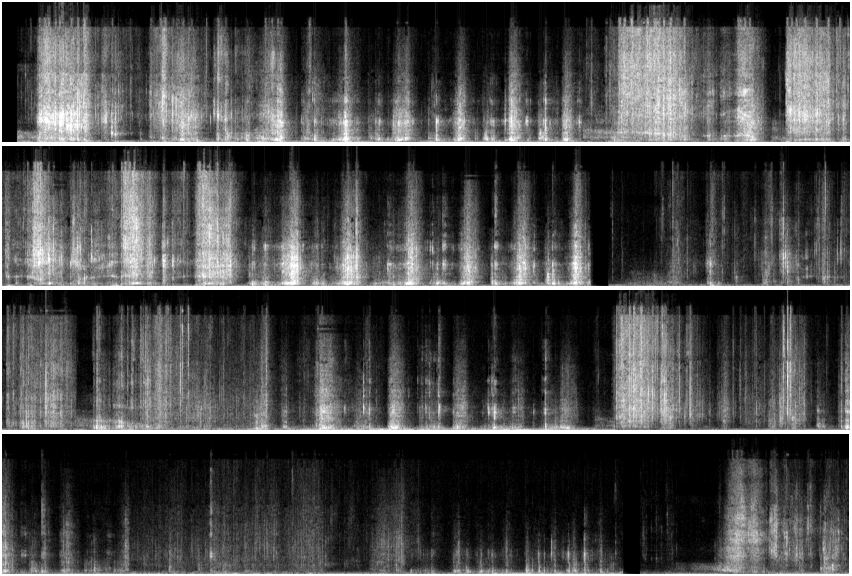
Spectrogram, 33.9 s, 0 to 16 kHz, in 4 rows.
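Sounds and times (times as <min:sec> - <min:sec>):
crunching and chewing food: 0:00.2 - 0:33.9
wrappers crinkling: 0:23.1 - 0:25.1.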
